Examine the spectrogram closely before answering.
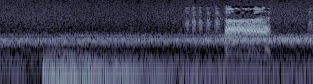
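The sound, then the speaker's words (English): A raven calls from the trees: a short series of faint rasping notes, then one loud, harsh, drawn-out caw. A steady low rumble runs underneath throughout. “See, there's another raven up in the trees.”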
